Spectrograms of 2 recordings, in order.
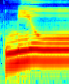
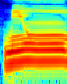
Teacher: Jadi suaranya harus dileburkan tapi masuk hidung. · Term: dengung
